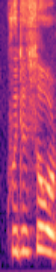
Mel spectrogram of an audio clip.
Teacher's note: 솔은 긴 소리인데 구두솔 하니까 짧은 소리로 발음이 돼요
